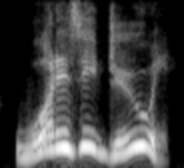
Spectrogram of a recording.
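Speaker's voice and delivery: very high, shrill, high-pitched scream. Retelling how a coach's dad stood up on national TV: imitating Jim Harbaugh's dad screaming. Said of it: "was standing up screaming".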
